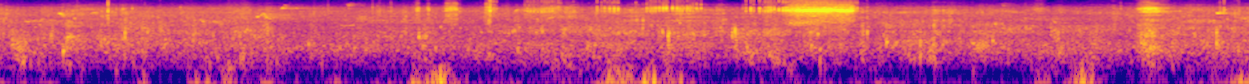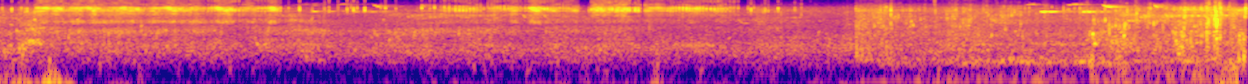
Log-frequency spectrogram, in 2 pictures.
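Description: River water running and splashing, with scattered small knocks and bumps of gear and handling.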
